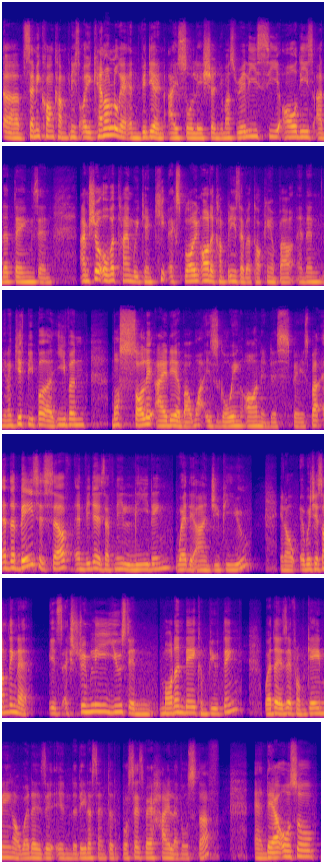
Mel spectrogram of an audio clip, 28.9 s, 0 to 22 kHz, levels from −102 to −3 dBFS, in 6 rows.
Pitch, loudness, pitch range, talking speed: 145 Hz, -28 LUFS, 130-160 Hz, 215 wpm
